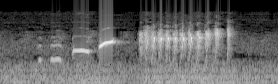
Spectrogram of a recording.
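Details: Rufous-capped babbler: a few short flat whistles, then a rising slurred whistle, followed by a quick series of about ten bright piping notes that climb slightly toward the end.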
